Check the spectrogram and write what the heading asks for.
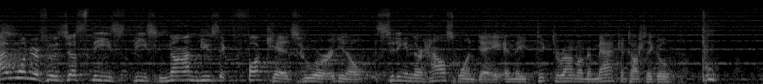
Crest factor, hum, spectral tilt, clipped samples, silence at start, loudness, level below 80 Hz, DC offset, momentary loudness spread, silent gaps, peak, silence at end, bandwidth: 20 dB; none; -3.5 dB/octave; under 0.1%; 0 s; -39 LUFS; -72 dBFS; under 0.1%; 5 LU; none; -20 dBFS; 0 s; 18 kHz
